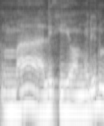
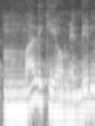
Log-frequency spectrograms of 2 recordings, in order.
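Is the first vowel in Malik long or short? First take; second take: long; short. First: The first vowel of Malik is held long. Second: The first vowel of Malik is kept short. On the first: It means the owner, from the word for ownership. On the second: It means the ruler, from the word for dominion.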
